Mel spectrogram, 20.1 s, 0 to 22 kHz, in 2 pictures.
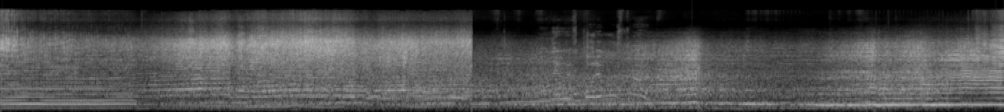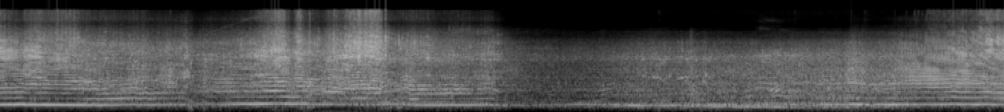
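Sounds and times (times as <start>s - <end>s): race car engines accelerating: 0.0s - 20.0s.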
